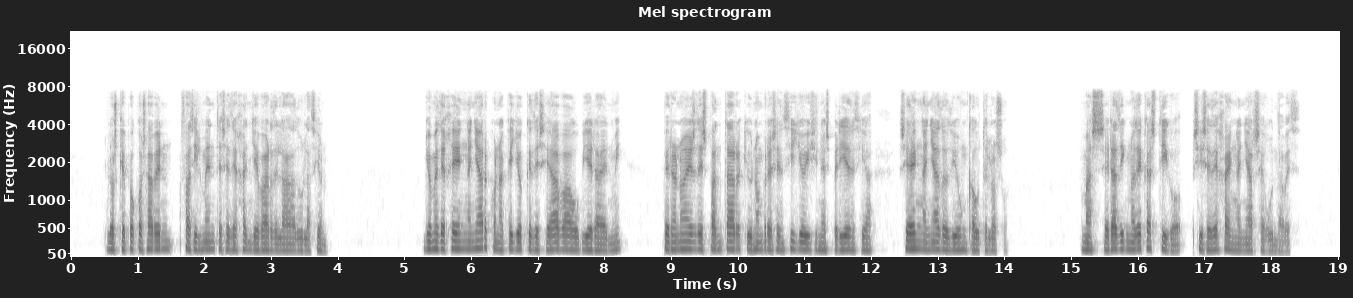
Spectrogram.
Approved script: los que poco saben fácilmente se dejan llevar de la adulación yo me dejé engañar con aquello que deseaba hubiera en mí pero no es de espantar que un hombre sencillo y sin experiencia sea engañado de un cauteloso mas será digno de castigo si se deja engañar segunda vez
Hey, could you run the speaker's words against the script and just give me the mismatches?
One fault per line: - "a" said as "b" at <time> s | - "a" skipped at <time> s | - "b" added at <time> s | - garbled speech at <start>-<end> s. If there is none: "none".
none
